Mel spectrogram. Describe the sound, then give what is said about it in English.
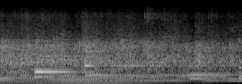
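An audience claps steadily, a dense, rain-like patter of many hands, with sustained keyboard-like tones ringing underneath and a couple of brief swells in loudness. “You can clap if you are clapping.”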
